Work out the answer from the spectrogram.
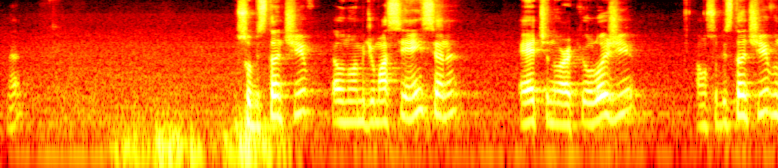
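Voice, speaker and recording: In a classroom with a whiteboard, a man with a Brazilian Portuguese accent and a high-sitting voice runs an exam-prep grammar lesson. He keeps it casual, often restarting words and checking in with his students.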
